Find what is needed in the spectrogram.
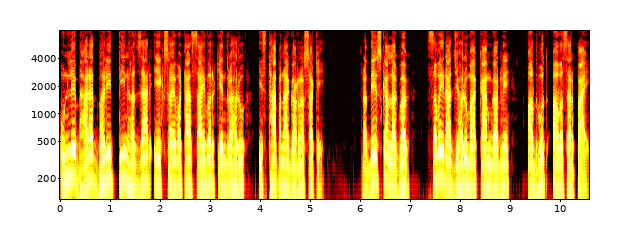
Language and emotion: Nepali, neutral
